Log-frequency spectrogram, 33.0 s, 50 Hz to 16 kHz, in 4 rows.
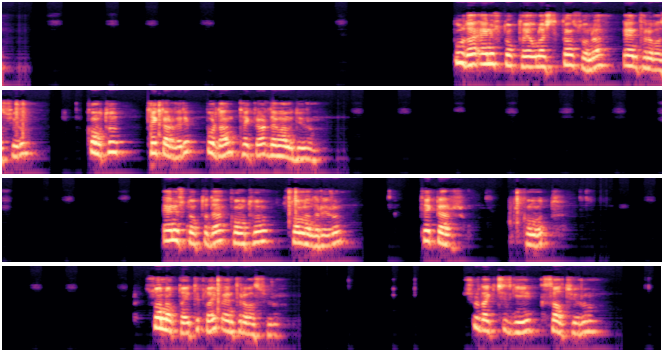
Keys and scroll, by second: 8.3 Return, 10.0 space, 20.0 Return, 22.7 space, 27.3 Return.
